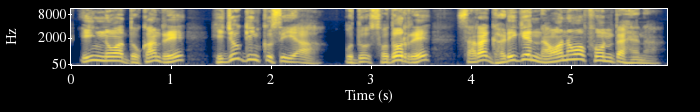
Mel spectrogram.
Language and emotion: Santali, happy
